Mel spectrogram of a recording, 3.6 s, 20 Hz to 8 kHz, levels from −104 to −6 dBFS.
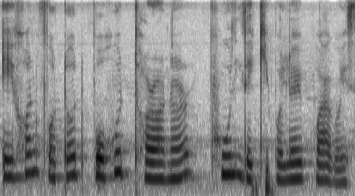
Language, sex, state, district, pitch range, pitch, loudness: Assamese, female, Assam, Kamrup Metropolitan, 200-250 Hz, 215 Hz, -21 LUFS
